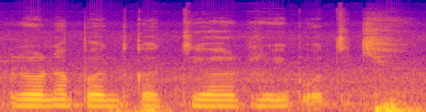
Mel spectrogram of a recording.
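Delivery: ordinary delivery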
